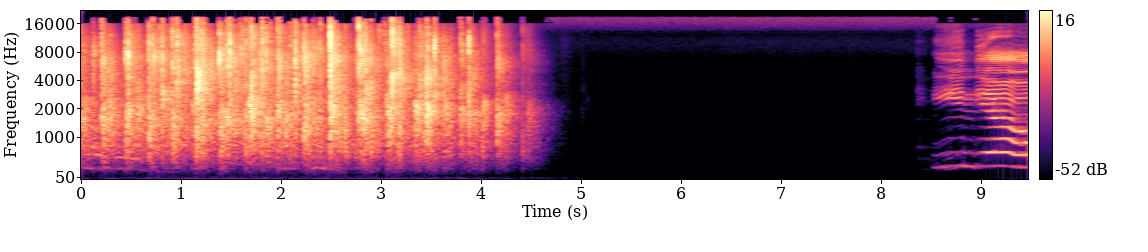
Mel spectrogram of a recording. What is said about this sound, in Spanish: Un aplauso, compañera.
